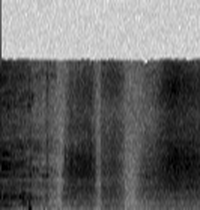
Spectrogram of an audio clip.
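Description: A man laughing quietly: a short voiced sound, then three breathy chuckles.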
